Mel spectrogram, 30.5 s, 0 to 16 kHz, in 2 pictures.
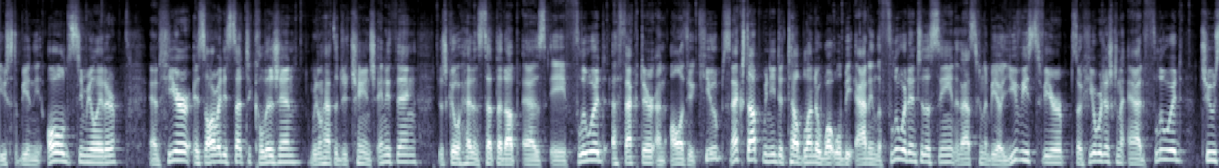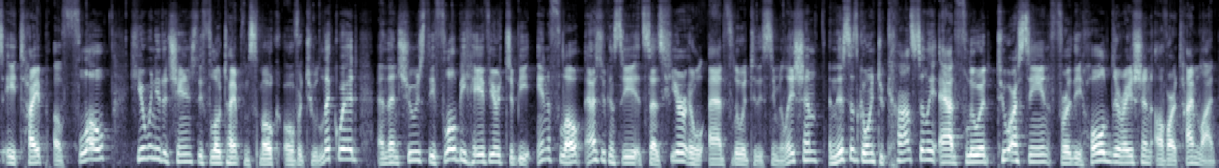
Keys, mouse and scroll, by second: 5.4 click, 5.9 click, 7.0 click, 7.6-9.1 drag, 9.1-10.4 middle drag, 10.4 click, 13.8 click, 14.7-23.8 drag, 25.5 click, 28.9-29.8 scroll down 1.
